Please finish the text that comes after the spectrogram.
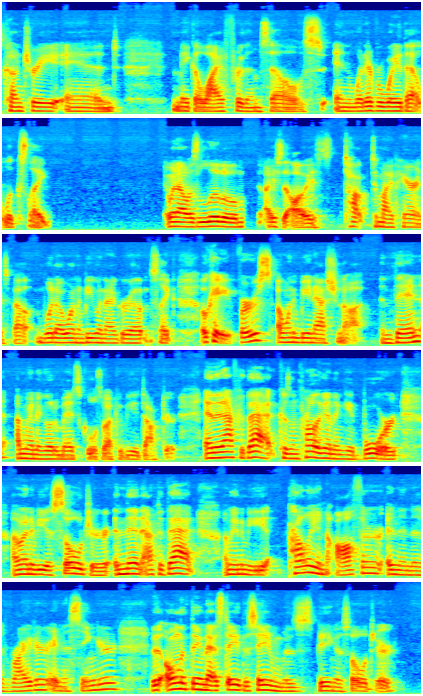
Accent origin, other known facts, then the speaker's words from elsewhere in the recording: Greenwood, Mississippi, United States; I grew up in the South, so I was primed for it. I grew up in Greenwood, Mississippi. It's in the Mississippi Delta.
